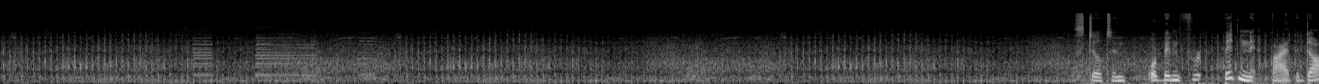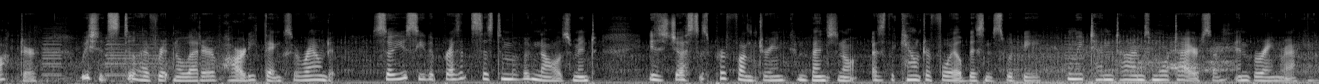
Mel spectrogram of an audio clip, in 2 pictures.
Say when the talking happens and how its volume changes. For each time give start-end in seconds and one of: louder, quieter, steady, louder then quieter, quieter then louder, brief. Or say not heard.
10.8-26.3 steady.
